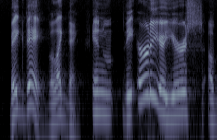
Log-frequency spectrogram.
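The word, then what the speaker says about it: Великдень: you anyways the Ukrainian word for Easter I'll pronounce it in Ukrainian Ving and literally means if big day vei dang big day Vang in the earlier years of my growing up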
